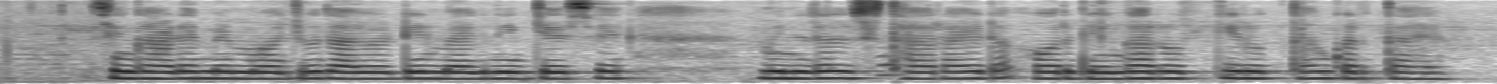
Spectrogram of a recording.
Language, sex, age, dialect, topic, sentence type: Hindi, female, 18-24, Awadhi Bundeli, agriculture, statement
